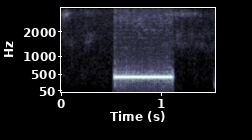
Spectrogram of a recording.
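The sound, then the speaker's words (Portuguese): Phone ringback tone while placing a call: a single short, steady electronic ring at a mid pitch, alone in near silence. “agora para fazer a ligação, por favor.”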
